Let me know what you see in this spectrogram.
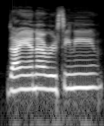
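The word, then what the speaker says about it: Diana Russini: So, Diana Rousini, is that how you say her name?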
